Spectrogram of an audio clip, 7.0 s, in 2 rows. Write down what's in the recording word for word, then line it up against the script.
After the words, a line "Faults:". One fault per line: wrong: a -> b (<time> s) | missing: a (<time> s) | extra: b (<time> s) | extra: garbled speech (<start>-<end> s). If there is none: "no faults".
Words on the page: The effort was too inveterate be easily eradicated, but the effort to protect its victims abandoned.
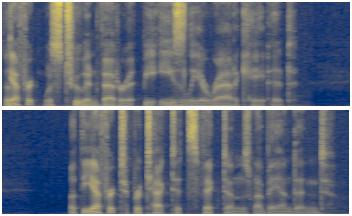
The effort was too inveterate be easily eradicated, but the effort to protect its victims abandoned.
Faults:
no faults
